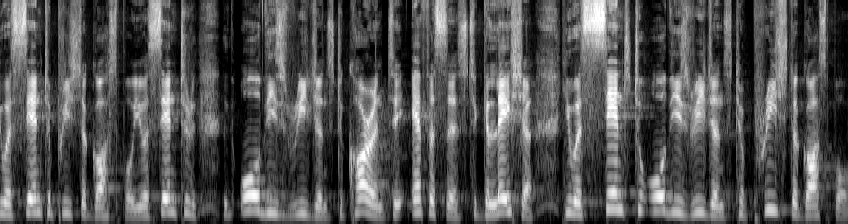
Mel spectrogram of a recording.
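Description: With a Zimbabwean accent, a man speaks in a high voice with lively intonation. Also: moderate pace. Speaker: guest pastor. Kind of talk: sermon. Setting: church. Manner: excitable; loud and expressive.

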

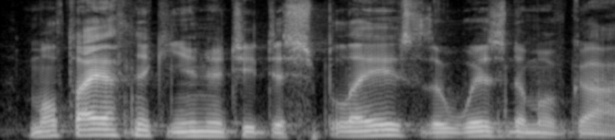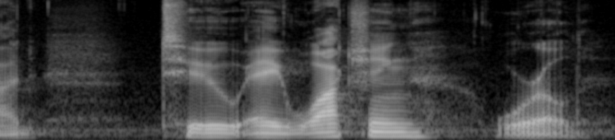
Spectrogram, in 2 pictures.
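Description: A man with an American accent has a normal speaking voice, fairly low in pitch with ordinary variation, at a fairly slow pace. The recording is very clean, the background silent. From Chicago. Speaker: pastor. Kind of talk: sermon. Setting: church.

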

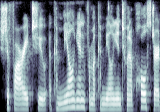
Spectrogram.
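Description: A woman's very deep, low voice with an American accent and ordinary pitch variation. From US Northeast, Long Island, New York. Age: 40s. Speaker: wedding planner. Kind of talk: interview.

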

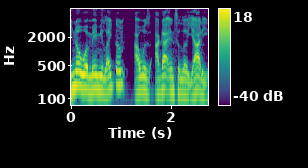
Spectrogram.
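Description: A man in a New York accent, very fast, with ordinary pitch variation, on a very clean recording with a silent background. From Queens, New York. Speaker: musician. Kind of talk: interview.

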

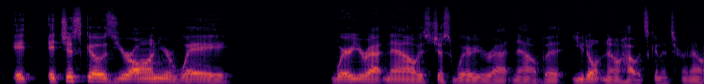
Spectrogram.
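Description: Here is a man with an ordinary speaking voice and medium pitch. He speaks at a moderate pace with ordinary pitch variation. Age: 40s. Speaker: painter and storyteller, author. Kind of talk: casual chat.

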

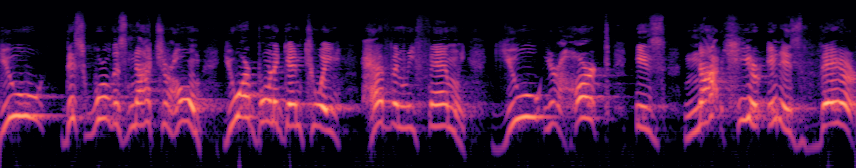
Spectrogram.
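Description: A man with an extremely high pitch talks at a fairly slow pace in an animated tone, his pitch swinging very widely and his loudness rising and falling sharply. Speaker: pastor. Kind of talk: sermon.

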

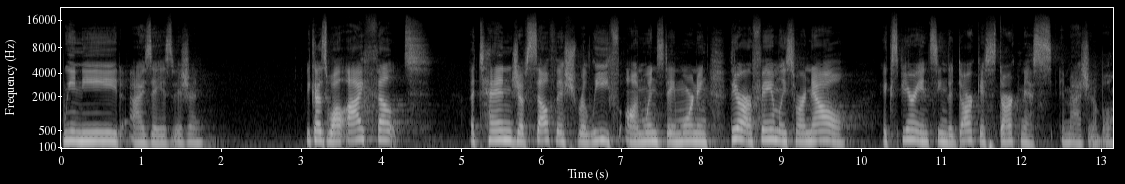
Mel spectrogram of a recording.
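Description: On a very clean recording with a silent background, a woman with an American accent speaks at a fairly high pitch. She has a normal speaking voice, with fairly even intonation at a fairly slow pace. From southeast Virginia, US. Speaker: pastor. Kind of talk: sermon. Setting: church.

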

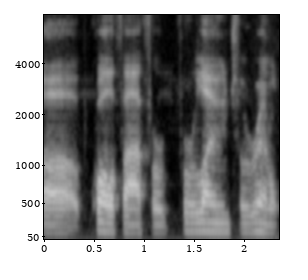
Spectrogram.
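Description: A man with an unremarkable speaking voice talks at a medium pitch and a moderate pace, the sound dry and close with no echo. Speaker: trucking business owner, tax and accounting guest. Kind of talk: casual chat. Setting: hotel bar.

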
